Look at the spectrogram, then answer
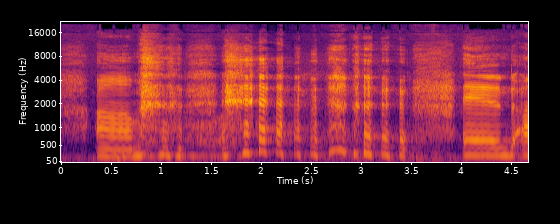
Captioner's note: laughs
